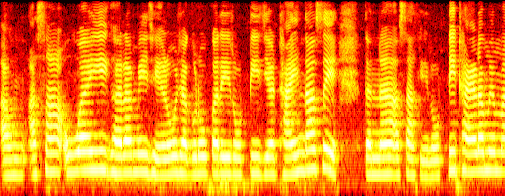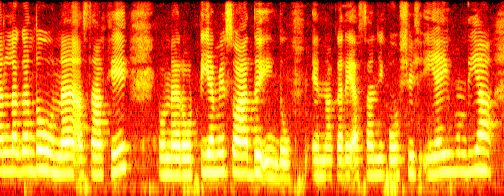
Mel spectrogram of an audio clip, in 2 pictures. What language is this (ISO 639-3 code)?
snd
